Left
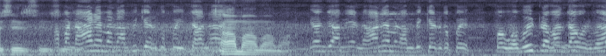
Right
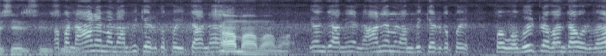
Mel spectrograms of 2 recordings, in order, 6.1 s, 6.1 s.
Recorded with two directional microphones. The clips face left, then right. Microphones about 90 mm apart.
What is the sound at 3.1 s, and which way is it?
A woman's voice, 45° right (ahead or behind).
